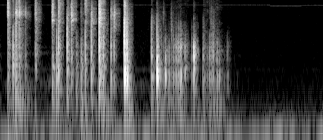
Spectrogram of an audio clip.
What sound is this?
One day in the Grand Canyon I found a deep crack in a cliff so I put my binaural mics down in it then dropped some small rocks into the crack. Each one is somewhat different based on the size of the rock and how far down it went.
